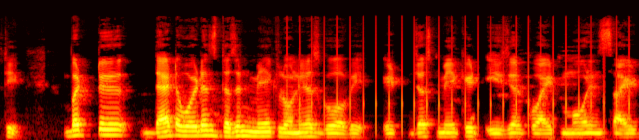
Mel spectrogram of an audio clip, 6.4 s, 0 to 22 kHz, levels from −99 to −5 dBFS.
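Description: From 2.87 to 6.3 s, a train of clicks, likely interference, ticks evenly about eight times a second. Its regular spacing separates it from random crackle.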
